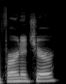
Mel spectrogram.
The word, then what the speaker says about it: furniture: Some some some furniture. Putting together some furniture. Pudding and fern. The most stressed syllables there. Furniture. The t here is the ch sound.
